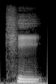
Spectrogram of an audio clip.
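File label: "ki", Japanese; hiragana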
